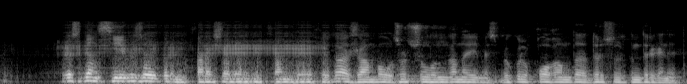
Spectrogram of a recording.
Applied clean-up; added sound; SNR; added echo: neural separator model SepFormer DNS4.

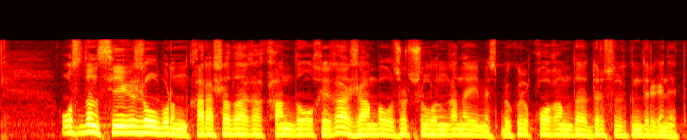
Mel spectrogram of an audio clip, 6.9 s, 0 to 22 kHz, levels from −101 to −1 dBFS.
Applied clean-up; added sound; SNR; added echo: none; none; none; none.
